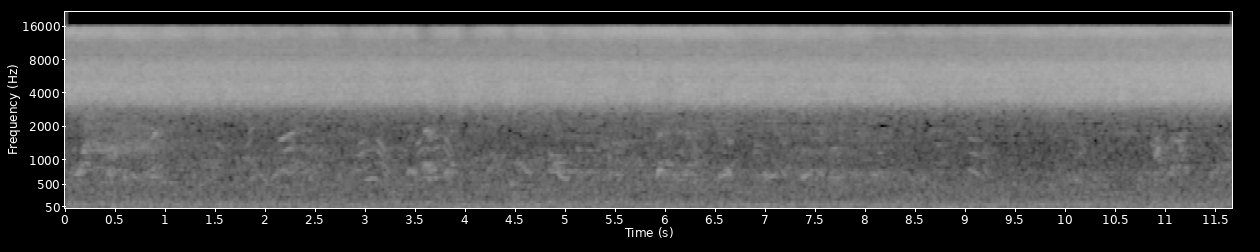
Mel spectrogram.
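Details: High, steady electric-sounding drone of a cicada at a school playground in midsummer, swelling slightly toward the end, with soft distant chatter of voices underneath.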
